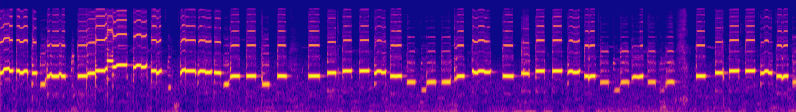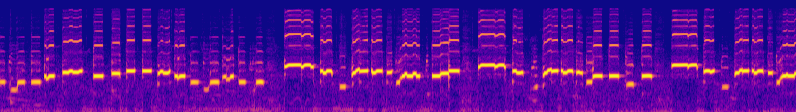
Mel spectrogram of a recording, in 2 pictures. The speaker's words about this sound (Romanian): Avem fluiere, piculine, ocarine, fluier cimpoi și un instrument care imită cimpoi, se numește ticvă. Și putem să auzim și noi cum sună ticva asta?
